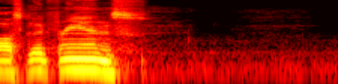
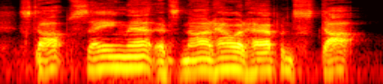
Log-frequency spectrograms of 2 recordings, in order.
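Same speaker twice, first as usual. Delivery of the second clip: plain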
